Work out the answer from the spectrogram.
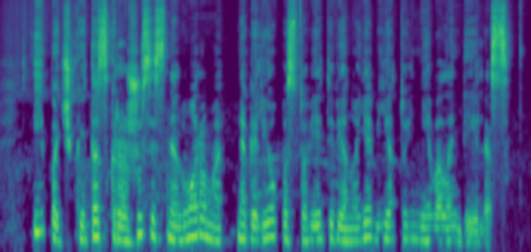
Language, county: Lithuanian, Panevėžys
